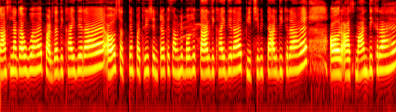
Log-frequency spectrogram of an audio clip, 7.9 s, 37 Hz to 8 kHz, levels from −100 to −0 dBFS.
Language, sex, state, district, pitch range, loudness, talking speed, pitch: Hindi, female, Haryana, Jhajjar, 250-280 Hz, -17 LUFS, 250 wpm, 265 Hz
